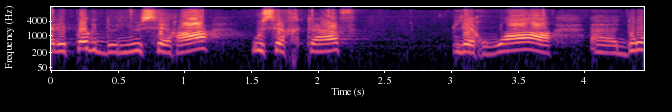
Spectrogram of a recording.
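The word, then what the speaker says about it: Niuserre: je l'ai bien prononcé, Très bien, Nusera.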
